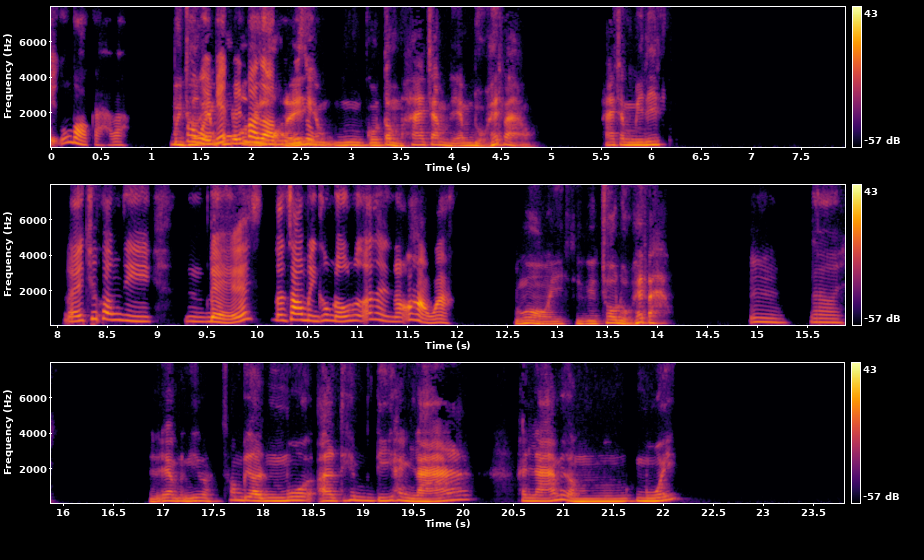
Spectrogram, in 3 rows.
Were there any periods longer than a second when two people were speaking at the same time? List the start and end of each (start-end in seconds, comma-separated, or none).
1.4-2.7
